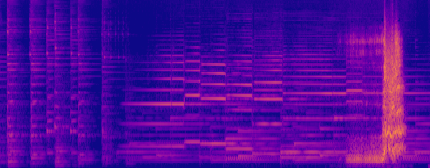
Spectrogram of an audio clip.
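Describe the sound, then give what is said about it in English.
A short, rough growl from a big dog bursts out near the end, loud, after a stretch of plucked notes and sustained melodic music with no talking. “The dog growls and says, You are an ugly duckling.”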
